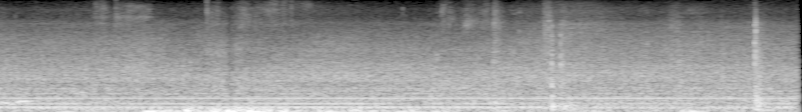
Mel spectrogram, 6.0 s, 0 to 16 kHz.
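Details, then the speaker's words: Webetop 155Wh portable power station inverter, AC output powering a big table fan on its high setting: steady low hum, even motor drone, no rattles or surging. Normal running. "Push this for AC output. You hear that fan go on? You hear it beep anyway?"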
